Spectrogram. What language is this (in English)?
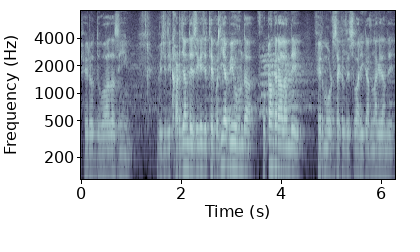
Punjabi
